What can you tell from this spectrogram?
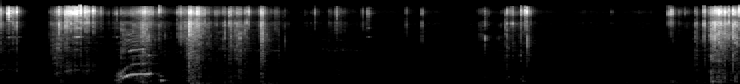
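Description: A plastic bag of chocolate chips crinkles and rustles in several bursts while chips are shaken into a glass bowl on a kitchen scale. There is a short vocal hum about a second in, and another loud rustle near the end.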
